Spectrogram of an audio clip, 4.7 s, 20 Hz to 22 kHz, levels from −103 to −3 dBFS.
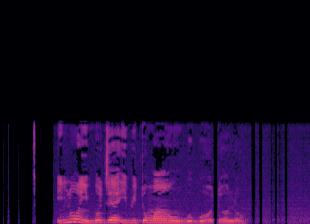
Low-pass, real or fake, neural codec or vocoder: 9.9 kHz; fake; vocoder, 48 kHz, 128 mel bands, Vocos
